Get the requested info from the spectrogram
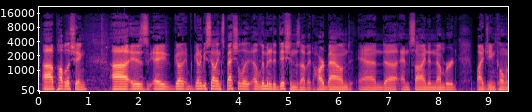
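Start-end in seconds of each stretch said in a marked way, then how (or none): none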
